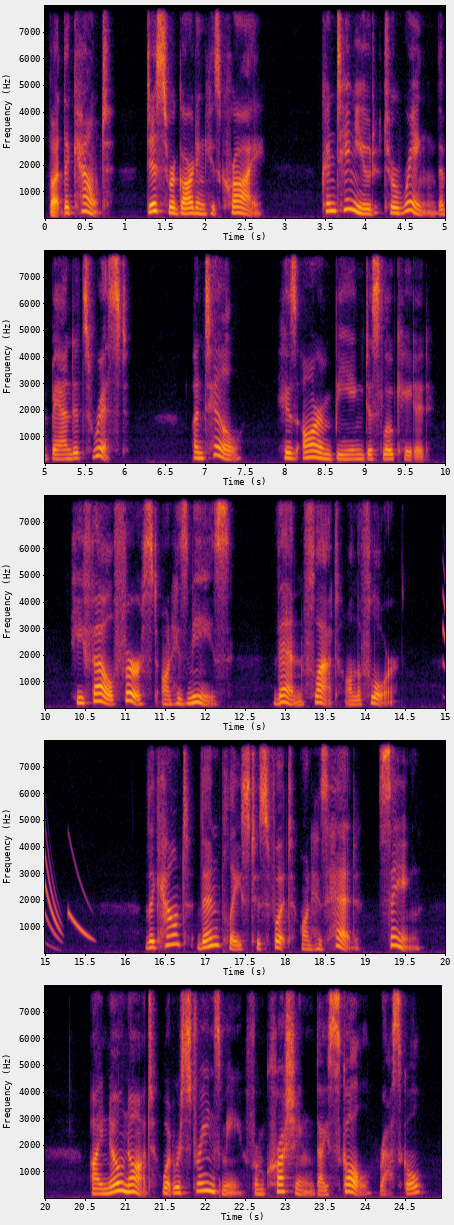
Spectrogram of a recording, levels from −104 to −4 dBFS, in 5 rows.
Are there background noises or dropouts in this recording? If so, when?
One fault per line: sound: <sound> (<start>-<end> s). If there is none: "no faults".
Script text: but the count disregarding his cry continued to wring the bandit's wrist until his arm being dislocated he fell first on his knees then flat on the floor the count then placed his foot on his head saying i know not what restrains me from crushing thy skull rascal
sound: chirp (15.0-15.6 s)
